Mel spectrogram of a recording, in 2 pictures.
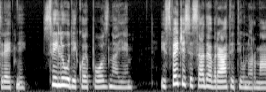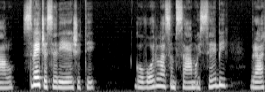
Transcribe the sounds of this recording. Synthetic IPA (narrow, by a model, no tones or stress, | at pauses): ɾe̞t̪ni | sʋiʎuːd̪iko̞jepo̞znaje̞m | isʋe̞t͡ɕe̞se̞sad̪aʋɾaːt̪it̪iuno̞ɾmaːlusʋe̞t͡ɕe̞se̞ɾjeːʃit̪i | ɡo̞ʋo̞ɾilˠasamsaːmo̞jse̞biʋɾaː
